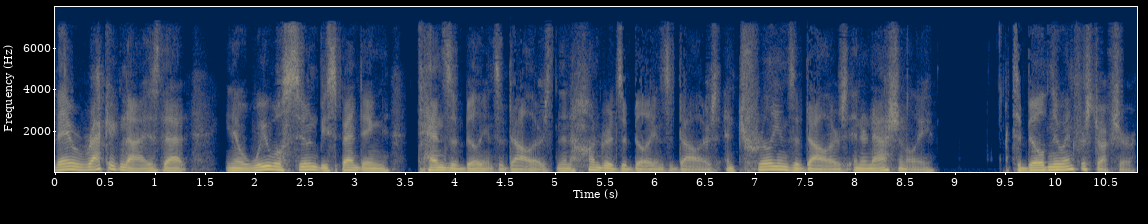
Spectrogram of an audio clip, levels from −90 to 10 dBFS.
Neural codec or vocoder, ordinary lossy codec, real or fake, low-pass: none; AAC, 32 kbps; real; 7.2 kHz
